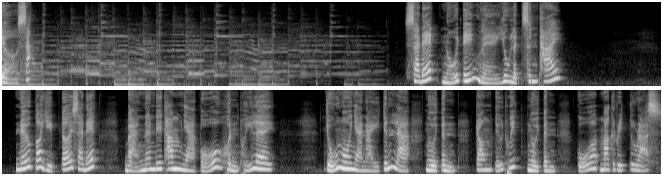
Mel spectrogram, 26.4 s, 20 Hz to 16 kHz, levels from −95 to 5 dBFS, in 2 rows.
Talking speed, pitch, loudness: 95 wpm, 200 Hz, -17 LUFS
